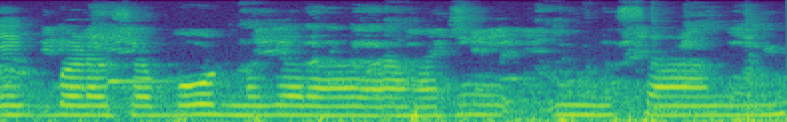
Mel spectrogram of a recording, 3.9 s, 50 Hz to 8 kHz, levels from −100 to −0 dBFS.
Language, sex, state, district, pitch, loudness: Hindi, female, Maharashtra, Mumbai Suburban, 215 Hz, -15 LUFS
